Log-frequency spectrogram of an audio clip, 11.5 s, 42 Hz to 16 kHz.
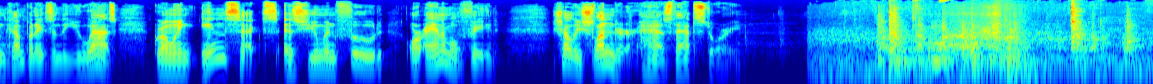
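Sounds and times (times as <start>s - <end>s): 
speech: 0.0s - 7.5s, 8.8s - 10.2s
heavy shipping container door swinging open with scraping: 8.1s - 11.5s
metal latch of a shipping container clunking and creaking: 8.1s - 11.5s.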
